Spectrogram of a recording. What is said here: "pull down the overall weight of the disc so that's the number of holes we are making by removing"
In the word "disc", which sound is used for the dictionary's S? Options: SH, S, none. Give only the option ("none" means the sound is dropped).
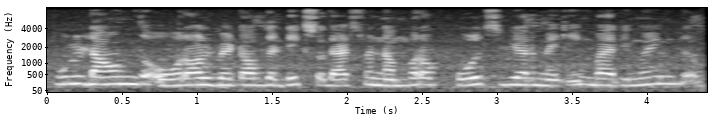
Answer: none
